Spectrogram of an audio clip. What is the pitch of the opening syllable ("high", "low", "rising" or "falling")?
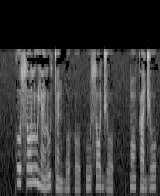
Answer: high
